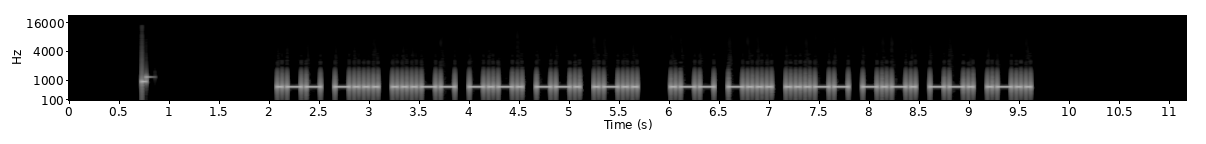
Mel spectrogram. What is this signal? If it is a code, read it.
Morse code, heard as a keyed tone, about 25 wpm, 700 Hz. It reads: WB3CGL WB3CGL
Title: USA Call Signs Repeated 2x 25wpm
